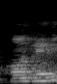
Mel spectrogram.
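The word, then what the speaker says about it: honorary: हुआ है एच से, किससे शुरू हुआ है, ऑनरेरी पोस्ट भी जो है किससे शुरू हुआ है,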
